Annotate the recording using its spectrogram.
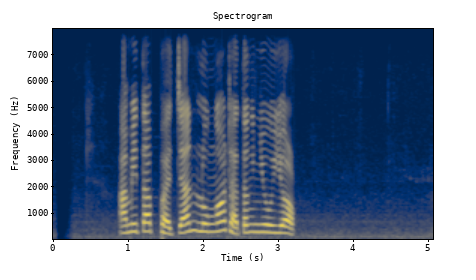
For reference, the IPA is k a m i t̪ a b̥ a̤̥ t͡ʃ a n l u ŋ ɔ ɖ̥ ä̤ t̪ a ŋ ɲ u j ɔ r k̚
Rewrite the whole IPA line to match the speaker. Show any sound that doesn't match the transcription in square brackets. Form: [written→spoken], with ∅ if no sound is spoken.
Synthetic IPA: [k→ʔ] a m i t̪ a b̥ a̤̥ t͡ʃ a n l u ŋ ɔ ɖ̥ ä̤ t̪ [a→ə] ŋ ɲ u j ɔ r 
